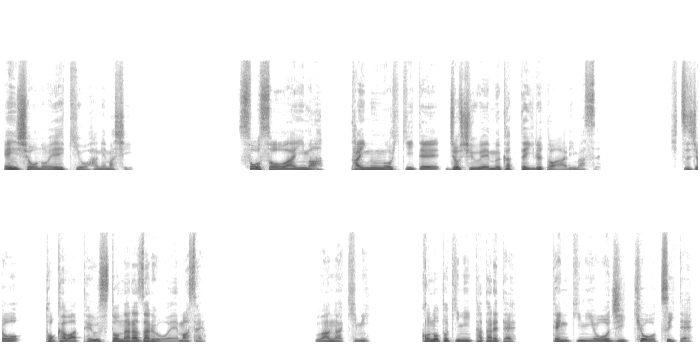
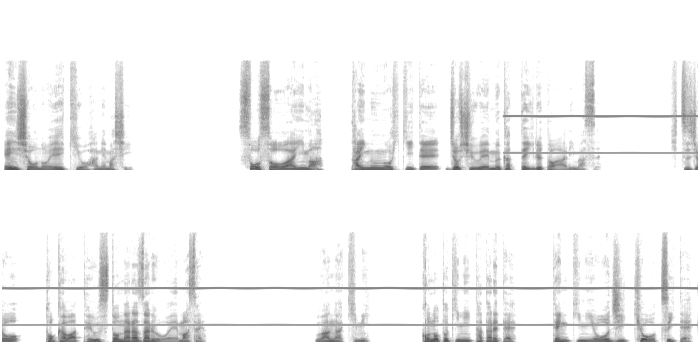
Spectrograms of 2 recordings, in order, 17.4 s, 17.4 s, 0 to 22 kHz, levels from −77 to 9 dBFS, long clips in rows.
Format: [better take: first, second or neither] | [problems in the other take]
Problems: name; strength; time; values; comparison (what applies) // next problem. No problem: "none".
first | high-pitched whine; loud; from 6.5 s on; 7 kHz, 6 dB below the speech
